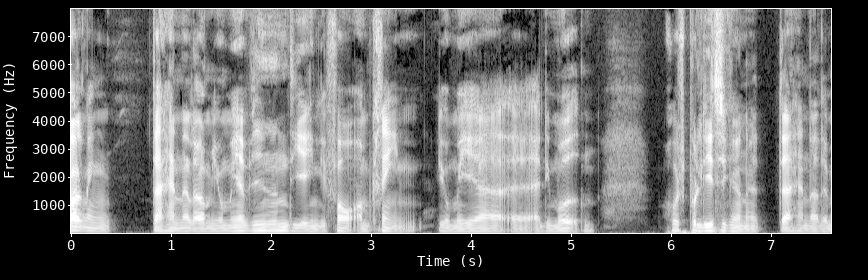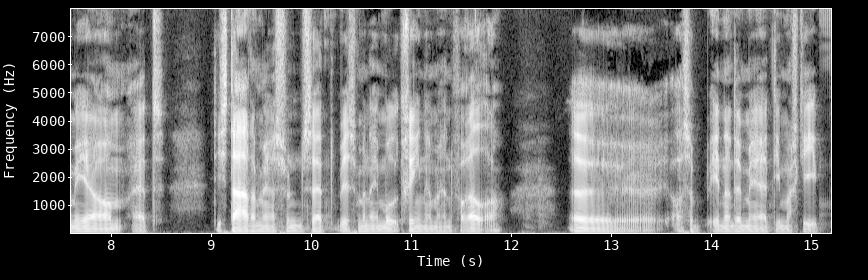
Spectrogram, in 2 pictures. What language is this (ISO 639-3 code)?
dan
